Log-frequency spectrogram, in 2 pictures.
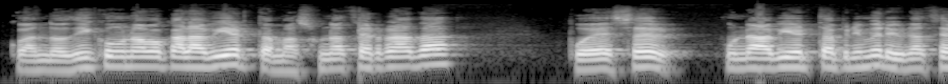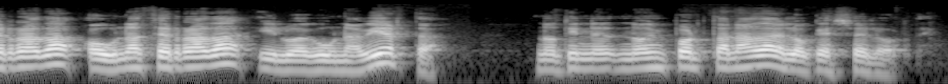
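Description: Male teacher, somewhat higher voice, patient and repetitive delivery. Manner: slow, deliberate, repeats key terms. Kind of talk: grammar lesson explanation.

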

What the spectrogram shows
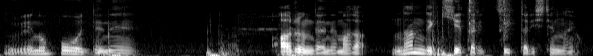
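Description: A man's voice: on the low side, expressive, normal speed, vocal fry, a little mellow, slight background noise. A young man giving let's play commentary on a horror game, jumpy and stammering as he talks to himself. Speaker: gamer playing a horror game.

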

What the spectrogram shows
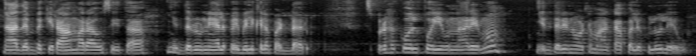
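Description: Low, flat-voiced woman storyteller. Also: fairly quick, highs cut off. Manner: steady, even storytelling. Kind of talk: scripted story narration.

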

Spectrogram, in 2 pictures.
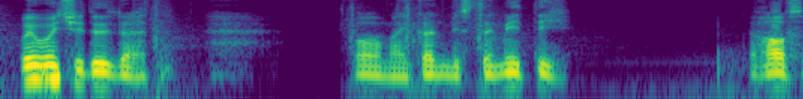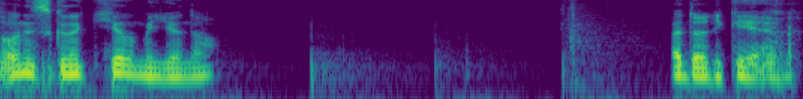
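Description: Deep-voiced man doing joking game commentary. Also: slight background noise. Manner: jokey, chats to an in-game companion. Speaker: gamer playing a horror game. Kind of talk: let's play commentary.

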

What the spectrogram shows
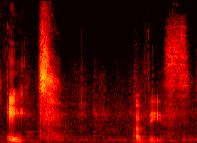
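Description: A woman in her thirties chatting casually for her vlog, upbeat and coaxing, first in a car and then in a boat galley. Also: extremely slow. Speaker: sailing vlogger. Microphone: clip-on lapel mic.

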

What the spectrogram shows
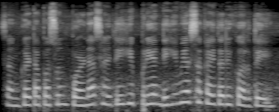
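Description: A woman's voice: high-pitched, fairly even intonation, fast, warm tone, slight background noise, natural voice. A woman voicing a sensible young wife who speaks frankly and pointedly.

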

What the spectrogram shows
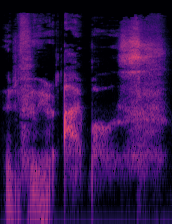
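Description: Speaking slowly with a sharp edge to his tone, a tired Australian man acts as a teasing, clingy boyfriend in intimate roleplay. He murmurs and rambles drowsily and frequently half-whispers.

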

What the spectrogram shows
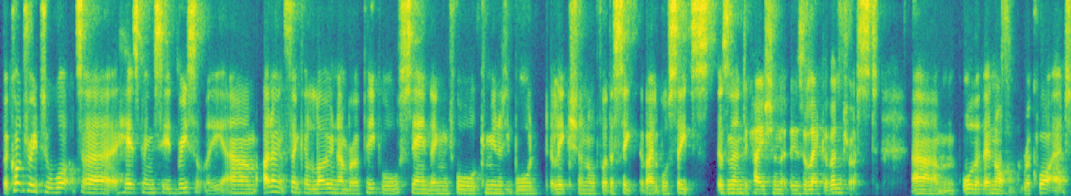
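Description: A woman's voice: deep voice, steady tone, brisk, darkish tone. A woman speaking informally to a council meeting as a member of the public, reading loosely from notes with many fillers.

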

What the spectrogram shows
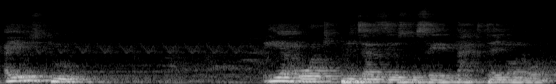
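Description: A man's voice: fairly low pitch, lively intonation, takes it slowly, warm tone, faint music behind. Kenyan man preaching in a roomy church. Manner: mixes English and Swahili, asks the congregation questions. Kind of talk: sermon. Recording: roomy, distant, dull church broadcast.

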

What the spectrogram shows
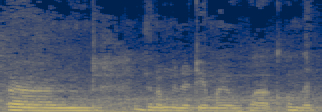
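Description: A young adult vlogger talks at a moderate pace with a medium pitch and flat delivery, over a noisy background. Breathless and congested, she offers a casual, meandering, self-mocking chat to a phone camera set up nearby, in a small kitchen and a bare room with echoey acoustics.

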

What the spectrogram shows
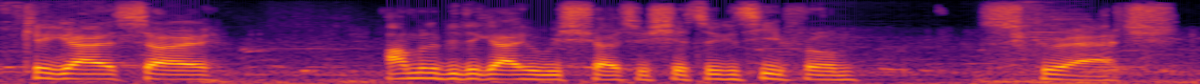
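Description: A man's voice: medium pitch, fairly even intonation, normal speed, a little mellow, a little hiss or hum. Crude joking man commenting on gameplay. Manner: crude, joking, hums and sings along. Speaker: gamer streamer. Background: game music.

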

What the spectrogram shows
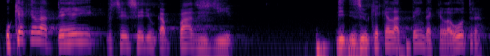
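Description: Brazilian male lecturer, fairly high animated voice, long auditorium reverb. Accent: Brazilian Portuguese. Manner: questions the audience, recites verse slowly. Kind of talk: university lecture on poetry. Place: university auditorium.

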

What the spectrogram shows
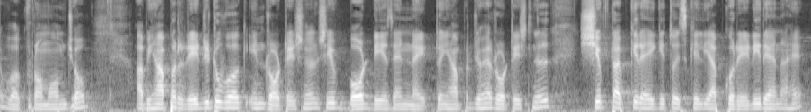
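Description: A man walking viewers through an online job listing. He reads the English lines slowly and then explains them in Hindi mixed with English, using lots of fillers and calling the viewers "guys". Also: medium pitch. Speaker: job vacancy YouTuber. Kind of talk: screen-share walkthrough explainer.

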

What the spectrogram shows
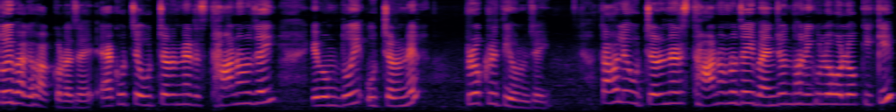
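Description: A woman teacher with a Bengali accent, going through exam questions in a steady question-and-answer style and speaking directly to her students. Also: high voice, fast talker, no room sound. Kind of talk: exam revision lesson.

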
